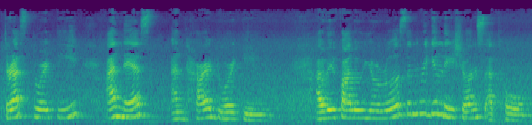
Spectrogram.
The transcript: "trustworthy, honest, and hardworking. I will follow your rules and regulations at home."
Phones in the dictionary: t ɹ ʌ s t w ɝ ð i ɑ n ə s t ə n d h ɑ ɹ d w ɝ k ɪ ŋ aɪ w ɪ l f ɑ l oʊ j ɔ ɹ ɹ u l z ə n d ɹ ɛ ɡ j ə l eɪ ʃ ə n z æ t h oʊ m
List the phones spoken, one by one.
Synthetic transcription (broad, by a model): t ɹ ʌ s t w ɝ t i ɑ n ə s t ə n d h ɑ ɹ d w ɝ k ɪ ŋ aɪ w ɪ l f ɑ l oʊ j ɔ ɹ ɹ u l s ə n d ɹ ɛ ɡ j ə l eɪ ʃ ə n s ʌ t h oʊ m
